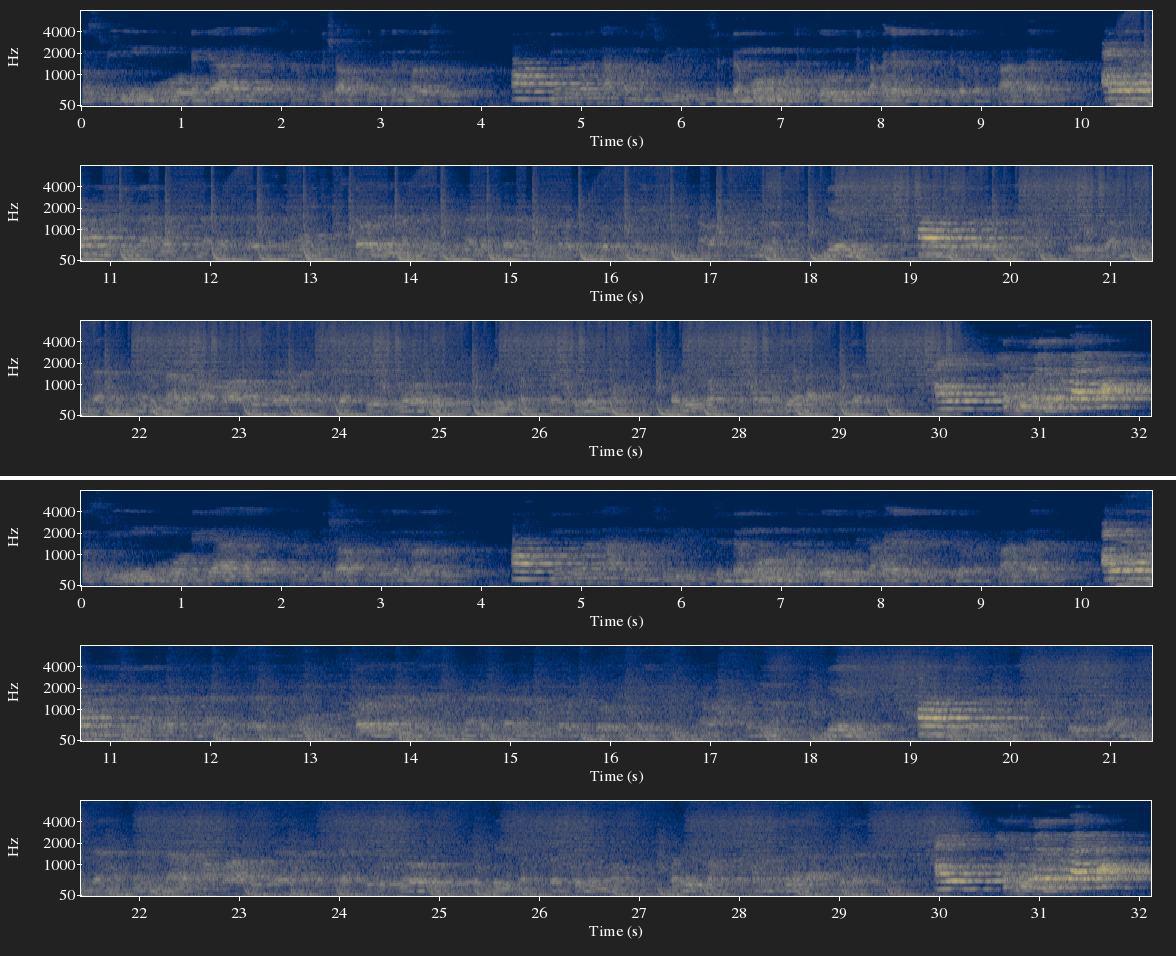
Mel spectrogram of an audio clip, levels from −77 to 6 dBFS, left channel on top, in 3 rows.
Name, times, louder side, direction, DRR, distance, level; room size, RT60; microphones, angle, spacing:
voice 1, 0.0-3.7 4.7-9.7 10.2-18.6 19.1-26.8 27.3-29.2 30.6-31.2, left 1 dB, 35° left, -3 dB, 0.6 m, -37 dB
voice 2, 10.2-10.8 19.0-19.4 29.9-31.7, right 1 dB, 25° right, -5 dB, 0.5 m, -24 dB
sound 1, 10.3-30.2, left 5 dB, 90° left, 0.4 m, -38 dB
4.8 x 3.2 x 2.9 m, 2.3 s
head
